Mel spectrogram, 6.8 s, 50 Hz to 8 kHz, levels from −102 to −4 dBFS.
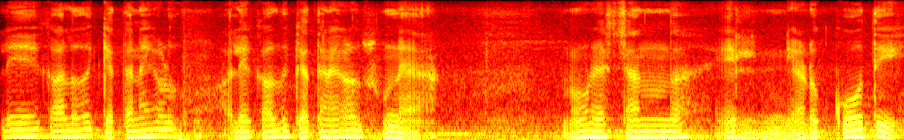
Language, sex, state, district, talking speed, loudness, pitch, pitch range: Kannada, male, Karnataka, Raichur, 115 wpm, -16 LUFS, 125 Hz, 115-135 Hz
